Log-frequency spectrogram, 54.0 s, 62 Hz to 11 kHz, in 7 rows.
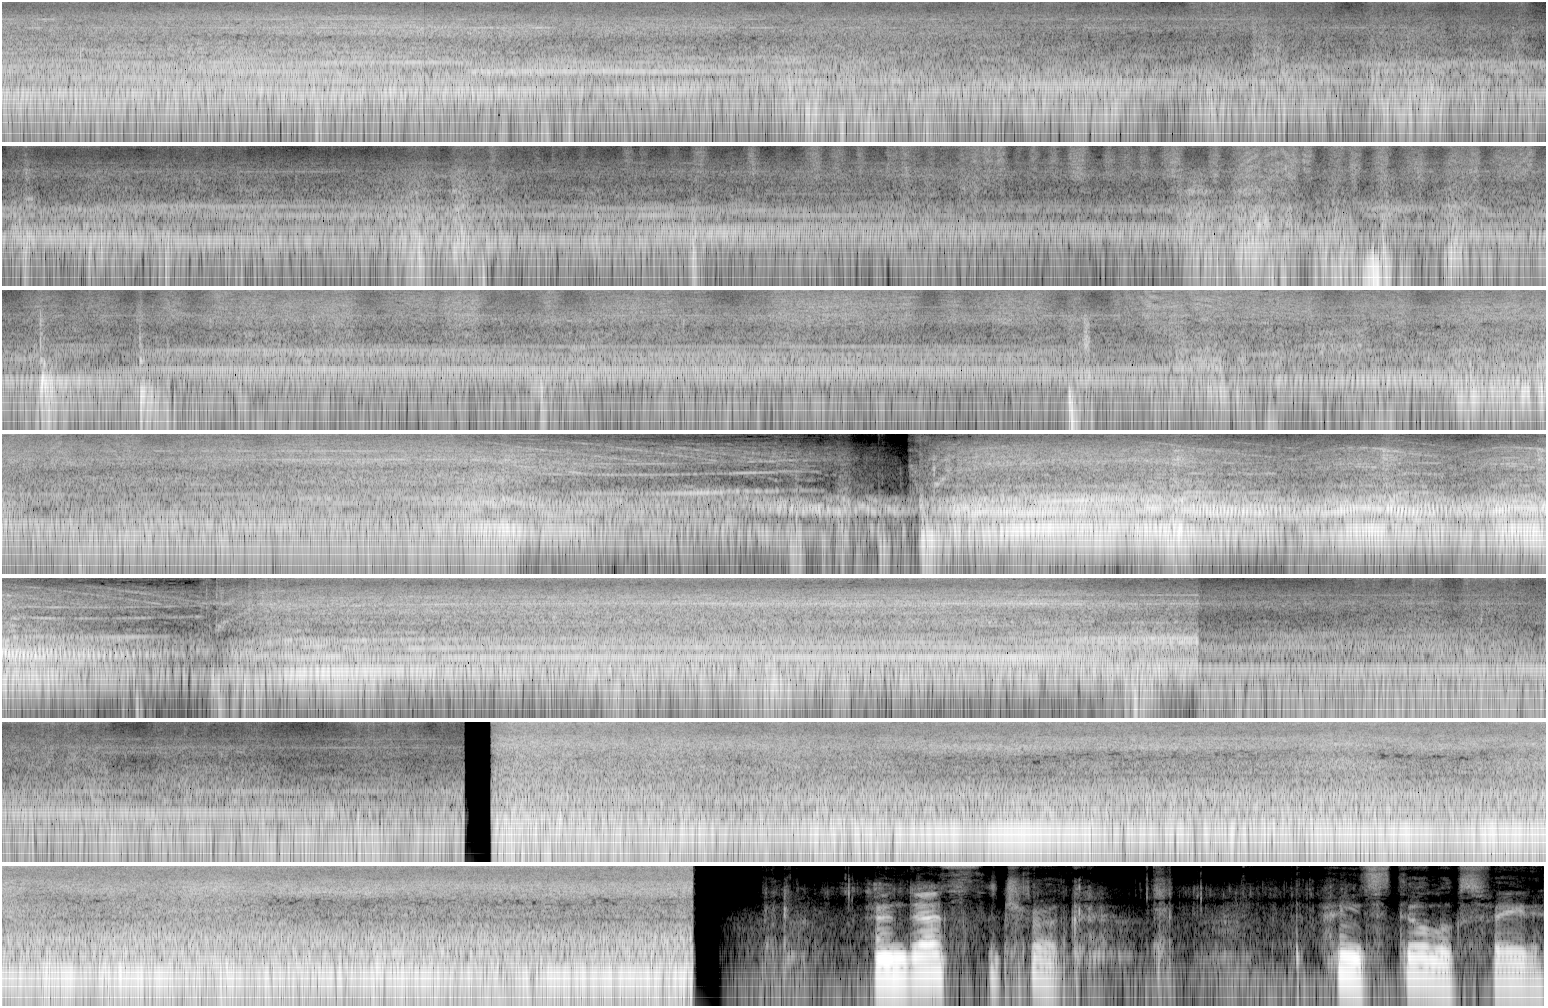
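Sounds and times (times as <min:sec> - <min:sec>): pressure washer motor humming: 0:00.0 - 0:49.8
water jet hissing: 0:09.6 - 0:24.0, 0:37.6 - 0:49.8.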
